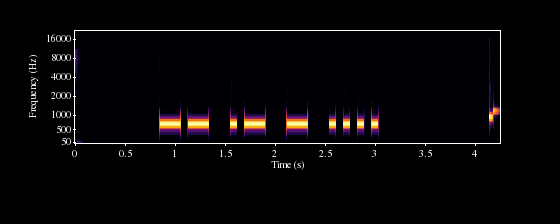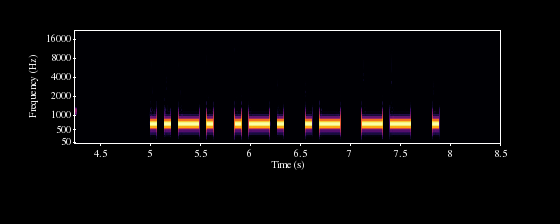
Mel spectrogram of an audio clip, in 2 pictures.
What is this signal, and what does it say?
Morse code, heard as a keyed tone, about 17 wpm, 700 Hz. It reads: MATH FRAME
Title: Sentences from Top 1000 Words - Review Part 6 - New Word Drill - 17wpm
